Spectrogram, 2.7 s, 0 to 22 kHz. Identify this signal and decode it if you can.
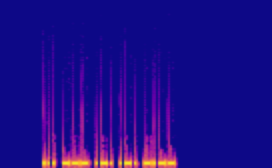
Morse code, heard as a keyed tone, about 47 wpm, 700 Hz. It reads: SORRY
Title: Five Letter Words - 50wpm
